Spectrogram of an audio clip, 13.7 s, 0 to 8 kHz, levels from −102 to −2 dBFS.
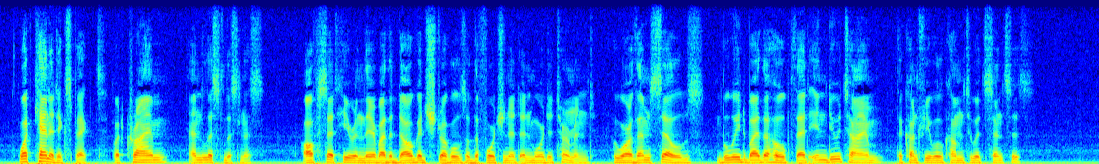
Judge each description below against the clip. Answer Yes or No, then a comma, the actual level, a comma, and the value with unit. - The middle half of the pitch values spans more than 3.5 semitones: No, narrow, 2.6 semitones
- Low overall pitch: Yes, low, 100 Hz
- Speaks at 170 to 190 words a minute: Yes, average, 175 wpm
